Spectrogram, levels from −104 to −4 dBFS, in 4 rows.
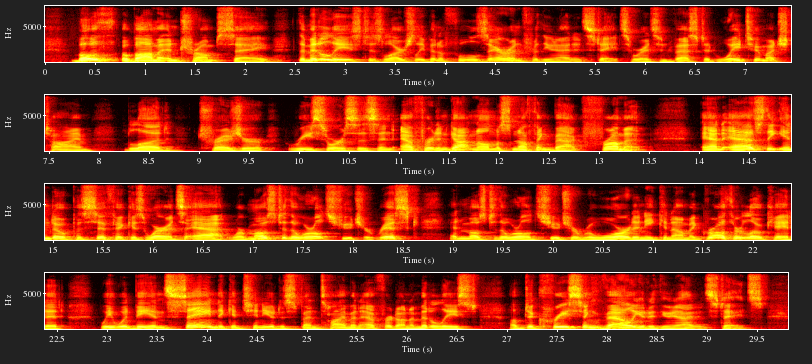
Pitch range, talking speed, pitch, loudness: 110-135 Hz, 175 wpm, 120 Hz, -23 LUFS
